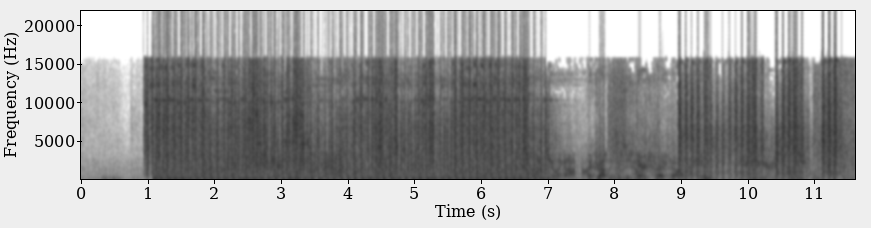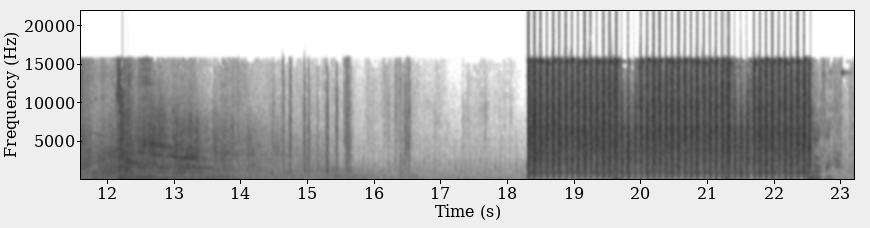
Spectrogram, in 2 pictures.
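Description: A machine gun fires long, rapid bursts close by.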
